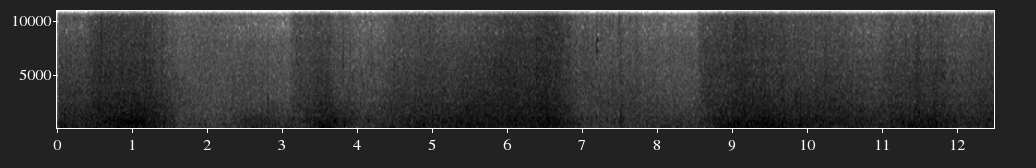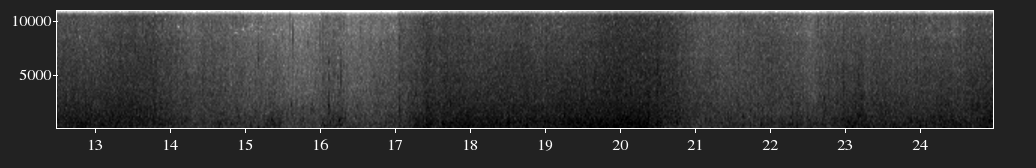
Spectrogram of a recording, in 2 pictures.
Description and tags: Baltic Sea 2
water, wave, sea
